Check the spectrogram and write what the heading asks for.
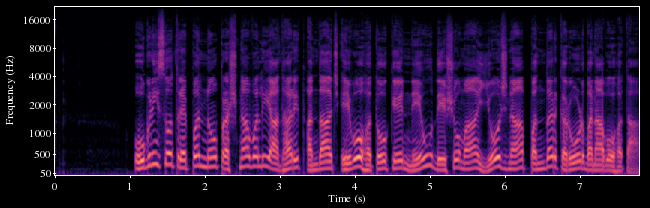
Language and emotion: Gujarati, neutral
